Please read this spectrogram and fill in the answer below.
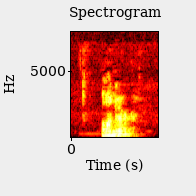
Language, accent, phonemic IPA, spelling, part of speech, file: English, Southern England, /ˈɒnə/, honour, noun / verb / interjection, LL-Q1860 (eng)-honour.wav
- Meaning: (noun) British, Canadian, Commonwealth, and Ireland standard spelling of honor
